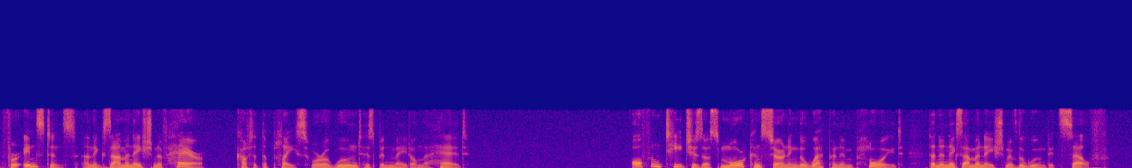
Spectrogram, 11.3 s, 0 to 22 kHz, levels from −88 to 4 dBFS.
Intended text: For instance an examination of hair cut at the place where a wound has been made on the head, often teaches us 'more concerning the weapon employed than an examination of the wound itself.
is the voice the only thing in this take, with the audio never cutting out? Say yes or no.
yes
